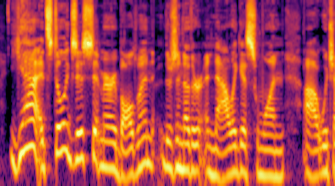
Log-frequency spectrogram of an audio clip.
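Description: Against a silent background on a very clean recording, a woman speaks with an American accent. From US South, North Carolina. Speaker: author and business coach. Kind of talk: interview.

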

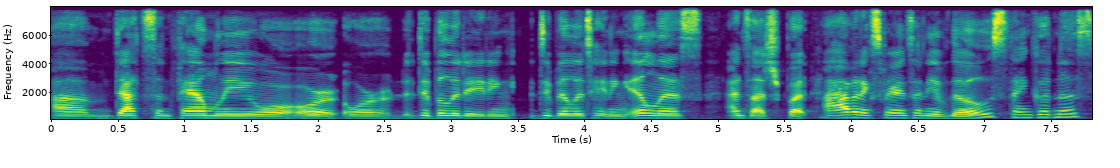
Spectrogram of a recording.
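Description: A woman with a Persian accent, fairly low pitch and ordinary pitch variation, at a moderate pace with hardly any pauses, on a very clean recording with a silent background. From Iran. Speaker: ophthalmologist. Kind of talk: interview conversation.

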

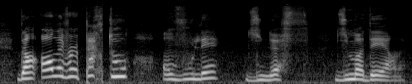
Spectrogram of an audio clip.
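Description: Her voice moves through very wide pitch swings as this woman speaks. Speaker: podcast host and spoken-word artist. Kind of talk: angry rant, passionate opinion monologue. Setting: outdoors, walking past the houses. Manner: animated; indignant, emphatic.

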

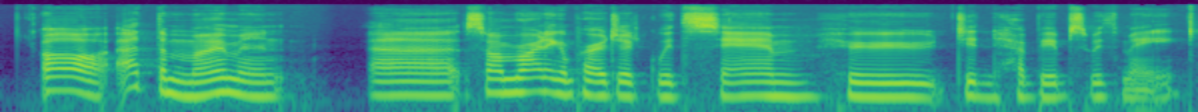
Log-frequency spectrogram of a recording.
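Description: In a very clean recording with a silent background, a woman with an Australian accent and a fairly low pitch speaks at a fairly slow pace with fairly even intonation. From Sydney, Australia. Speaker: actor. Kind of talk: casual chat.

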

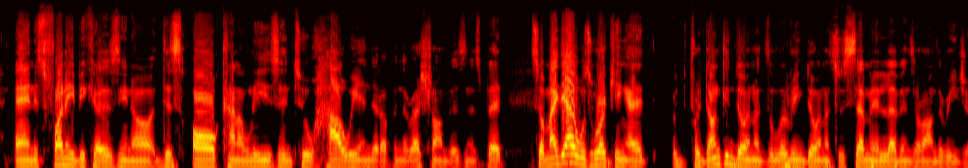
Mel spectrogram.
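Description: A man with an American accent talks at a very fast pace, his intonation fairly even. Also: medium pitch for a man. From Iran, came to the US as a teen. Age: 40s. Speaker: chef. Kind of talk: casual interview. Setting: remote from an RV park.

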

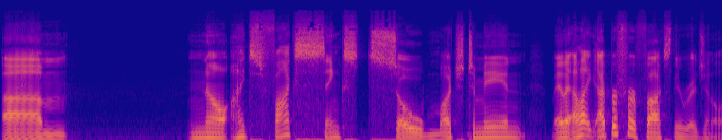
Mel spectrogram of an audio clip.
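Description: With an American accent and a plain, everyday voice, a man speaks at a medium pitch and a fairly slow pace with lively intonation, in a very clean, dry, close recording with a silent background and no echo. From Long Island, New York. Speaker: baseball broadcaster. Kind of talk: casual chat. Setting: studio.

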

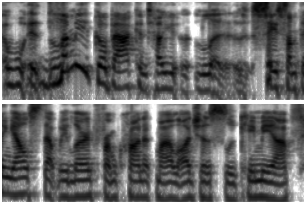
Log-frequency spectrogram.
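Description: A woman with a normal speaking voice talks in a Canadian accent at a fairly low pitch. Her intonation is lively, at a moderate pace with hardly any pauses. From Canada (Toronto). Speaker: oncologist and clinical trials researcher. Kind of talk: debate.

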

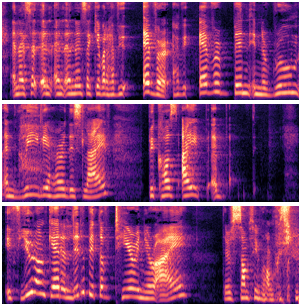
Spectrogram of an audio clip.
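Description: Speaking fairly quickly with a Swedish accent, a woman has an animated, somewhat breathy tone, a fairly high pitch and ordinary pitch variation. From Sweden. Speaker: podcast host. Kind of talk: casual interview chat. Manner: animated, swears freely.

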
